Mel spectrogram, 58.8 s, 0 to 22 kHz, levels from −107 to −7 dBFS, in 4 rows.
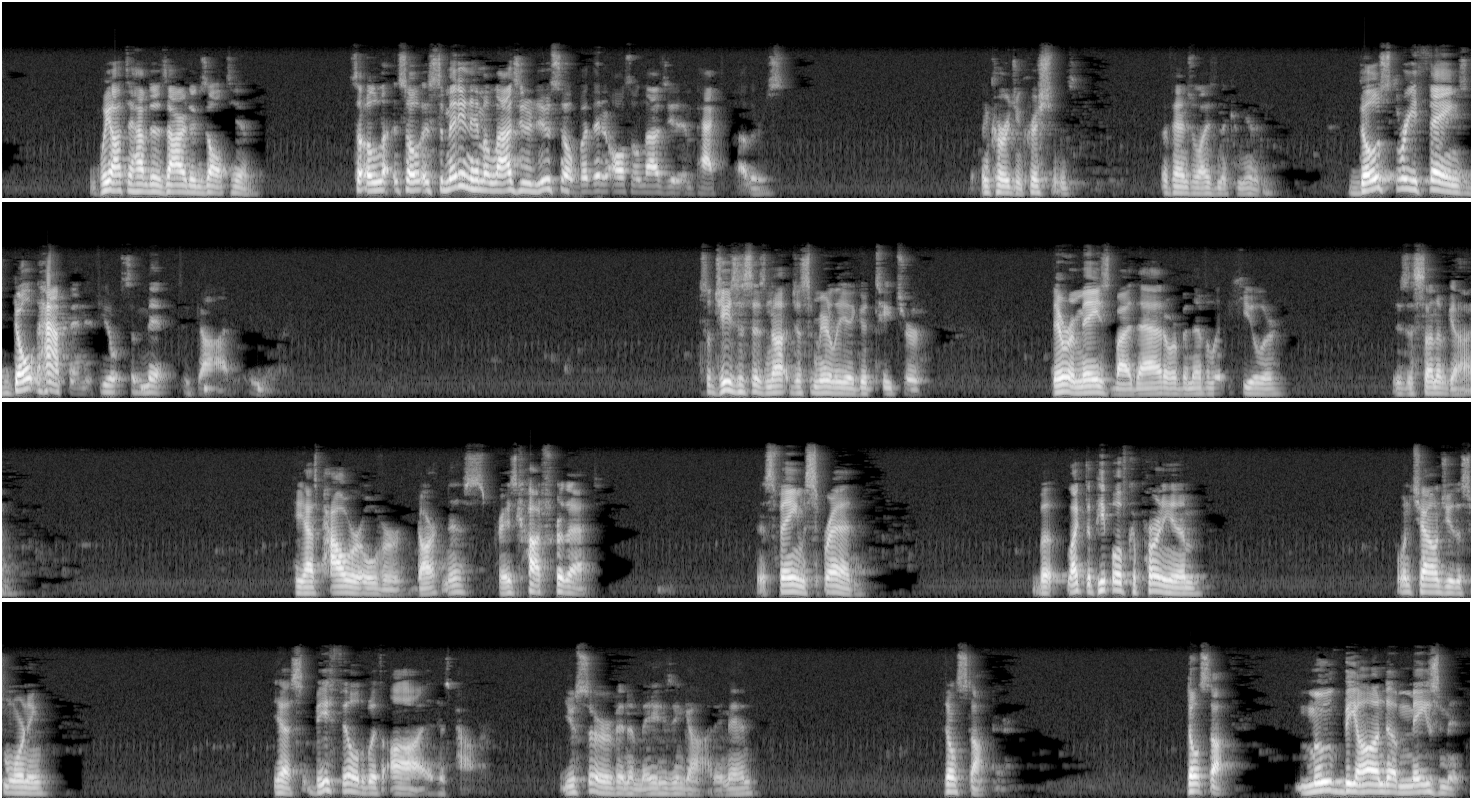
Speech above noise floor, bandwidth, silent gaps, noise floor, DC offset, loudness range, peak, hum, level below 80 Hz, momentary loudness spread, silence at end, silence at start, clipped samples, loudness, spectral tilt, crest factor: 53 dB; 8.4 kHz; none; -72 dBFS; under 0.1%; 11 LU; 0 dBFS; none; -74 dBFS; 18 LU; 0.1 s; 0.9 s; under 0.1%; -19 LUFS; -5.5 dB/octave; 22 dB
